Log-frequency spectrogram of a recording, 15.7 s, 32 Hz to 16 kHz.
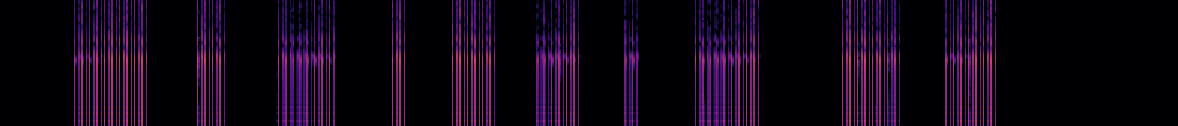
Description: Pulse dialling, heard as clicks on a phone line, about 10 pulses a second. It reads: 0 4 8 2 6 6 2 9 8 7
